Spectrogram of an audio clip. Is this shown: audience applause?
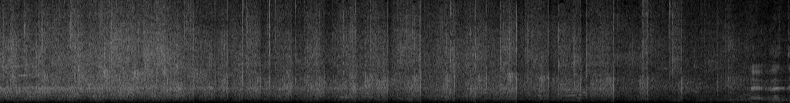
yes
